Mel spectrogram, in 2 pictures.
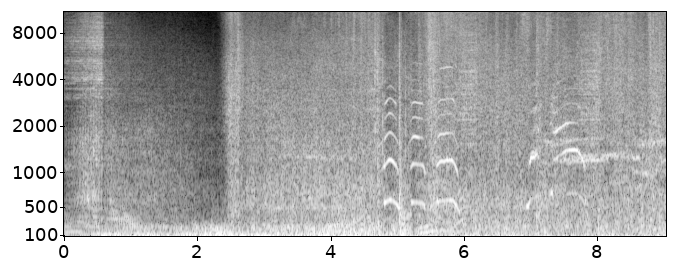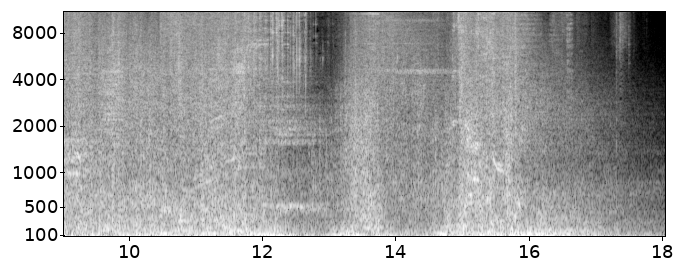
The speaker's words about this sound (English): That lightning, it hit those markers and it took us somewhere.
